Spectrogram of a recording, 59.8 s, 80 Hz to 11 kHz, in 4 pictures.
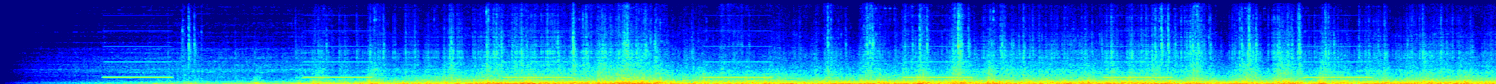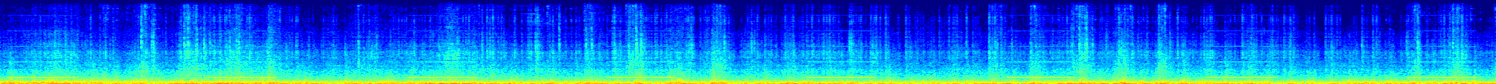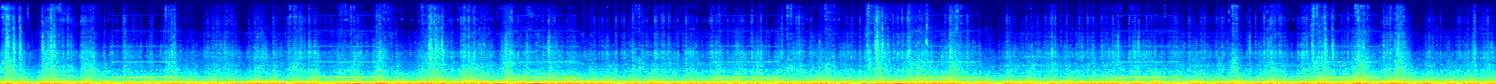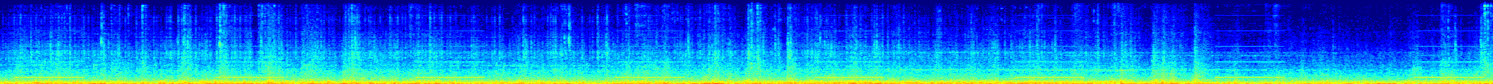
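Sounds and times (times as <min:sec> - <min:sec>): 
tram ride: 0:00.1 - 0:59.8.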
